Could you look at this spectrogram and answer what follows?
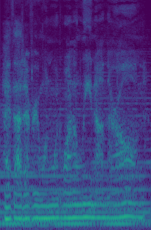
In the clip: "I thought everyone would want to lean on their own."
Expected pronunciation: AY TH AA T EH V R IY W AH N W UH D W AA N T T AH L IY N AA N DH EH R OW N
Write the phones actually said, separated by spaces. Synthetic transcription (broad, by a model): AY TH AA T EH V R IY W AH N W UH D W AA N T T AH L IY N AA N DH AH R OW N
